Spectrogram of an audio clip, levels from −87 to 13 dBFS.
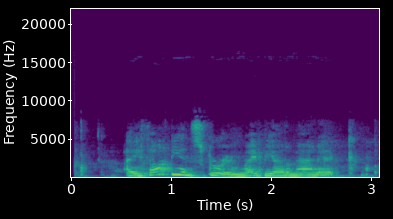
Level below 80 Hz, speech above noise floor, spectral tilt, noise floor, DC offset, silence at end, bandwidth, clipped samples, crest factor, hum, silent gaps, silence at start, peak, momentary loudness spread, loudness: -64 dBFS; 20 dB; -5.5 dB/octave; -36 dBFS; under 0.1%; 0 s; 7.8 kHz; under 0.1%; 10 dB; none; none; 0.1 s; -6 dBFS; 10 LU; -17 LUFS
